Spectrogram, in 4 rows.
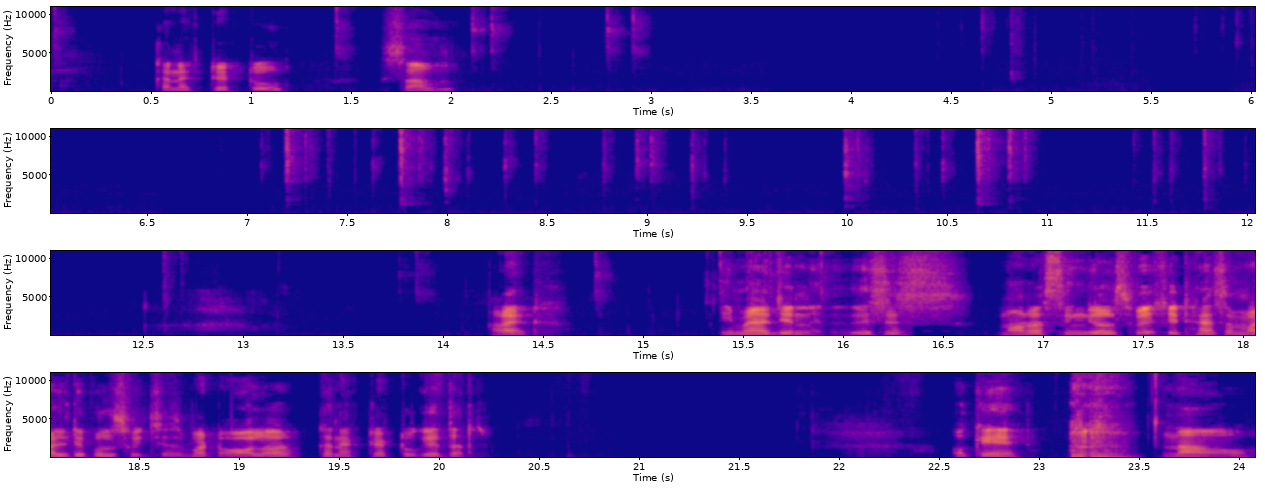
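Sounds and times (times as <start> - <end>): keyboard typing: 1.4 - 3.0, 4.4 - 6.1, 7.0 - 12.7.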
